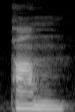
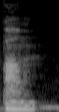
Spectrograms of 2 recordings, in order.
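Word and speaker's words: 밤: this means uh Chestnut then you have to pronounce these words are longer like Palm but when this means a night you have to say this shorter like Palm um actually uh uh with Korean we don't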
